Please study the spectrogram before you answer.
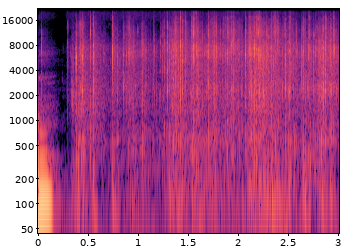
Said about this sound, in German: Gib mal die Tüte rüber.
